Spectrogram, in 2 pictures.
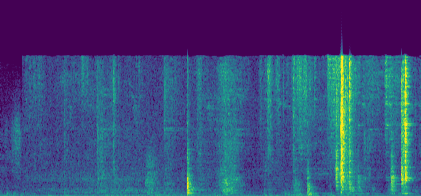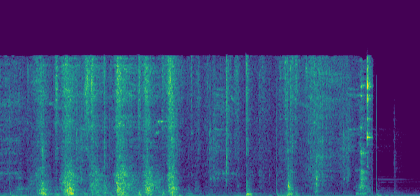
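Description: A wooden disc blank being handled and screwed onto the faceplate and spindle of a small wood lathe: irregular knocks, clicks and scraping of wood against metal.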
